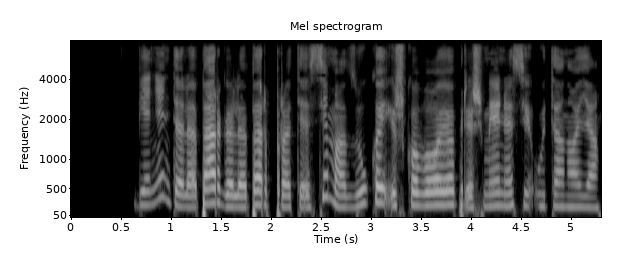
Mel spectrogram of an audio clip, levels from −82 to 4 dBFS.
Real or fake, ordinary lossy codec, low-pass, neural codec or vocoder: real; MP3, 48 kbps; 7.2 kHz; none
